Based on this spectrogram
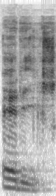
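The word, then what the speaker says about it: Érix: a bordo, la SGP Erix con tilde, no Erix, que se pilla un poco mejor ahí el guiño del nombre con la pronunciación original.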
